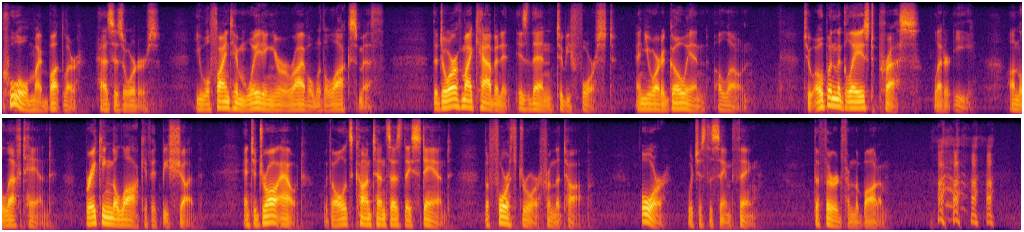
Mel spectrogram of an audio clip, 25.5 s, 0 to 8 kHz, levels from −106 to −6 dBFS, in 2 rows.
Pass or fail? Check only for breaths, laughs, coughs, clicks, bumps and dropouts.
fail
